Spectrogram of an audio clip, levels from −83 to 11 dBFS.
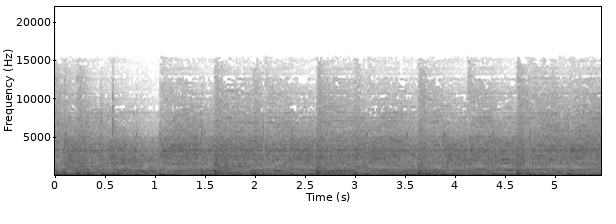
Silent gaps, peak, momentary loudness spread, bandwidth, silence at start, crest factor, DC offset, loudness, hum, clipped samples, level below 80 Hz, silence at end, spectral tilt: none; -4 dBFS; 2 LU; 15 kHz; 0 s; 12 dB; under 0.1%; -16 LUFS; none; under 0.1%; -24 dBFS; 0 s; -4.5 dB/octave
